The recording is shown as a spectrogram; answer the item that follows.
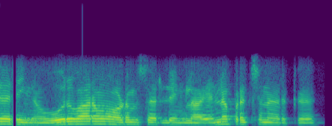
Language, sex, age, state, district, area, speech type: Tamil, male, 18-30, Tamil Nadu, Salem, urban, conversation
